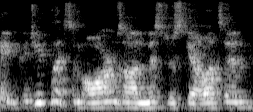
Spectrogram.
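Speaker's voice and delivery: ordinary delivery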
